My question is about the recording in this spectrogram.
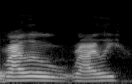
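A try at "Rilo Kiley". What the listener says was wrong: Rilo Kylie. That's a K, right?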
